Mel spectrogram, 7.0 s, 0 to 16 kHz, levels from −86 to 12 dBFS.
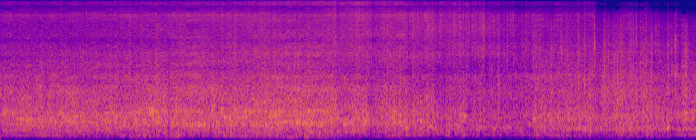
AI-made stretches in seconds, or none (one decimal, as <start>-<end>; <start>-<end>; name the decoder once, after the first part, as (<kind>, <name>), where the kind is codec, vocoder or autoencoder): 0.0-7.0 (codec, SNAC)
